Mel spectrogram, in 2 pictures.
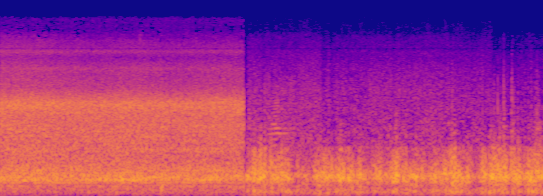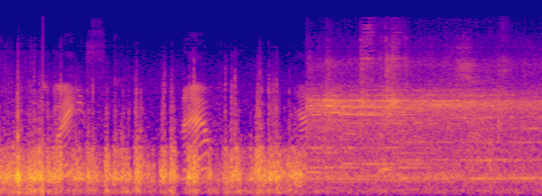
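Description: Wind buffeting the microphone on a cruise ship's open deck, a gusty noise over the sea's rush. About a second and a half before the end it gives way to background music.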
